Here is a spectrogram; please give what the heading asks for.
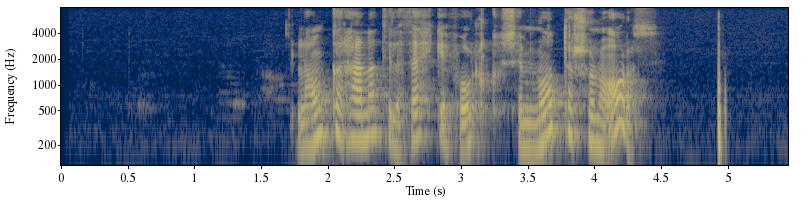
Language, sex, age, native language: Icelandic, female, 40-49, Icelandic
